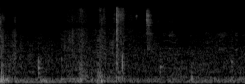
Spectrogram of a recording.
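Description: Faint street ambience with distant car traffic, and a few light clicks.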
